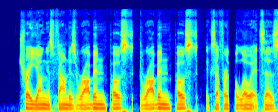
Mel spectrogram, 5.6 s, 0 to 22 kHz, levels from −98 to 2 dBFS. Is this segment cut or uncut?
cut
